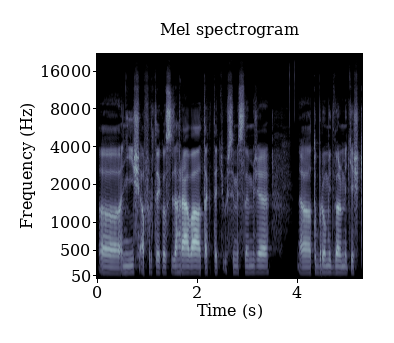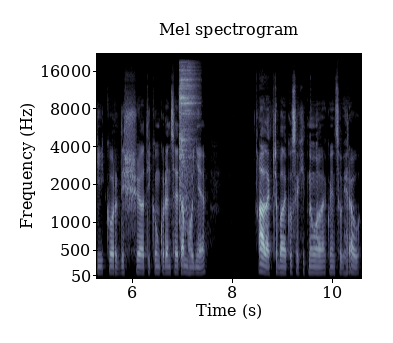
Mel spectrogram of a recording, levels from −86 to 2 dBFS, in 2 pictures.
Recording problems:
thin; very; fading below 800 Hz
jangling keys; loud; at 7 s; peak 9 dB above the speech

